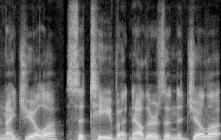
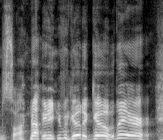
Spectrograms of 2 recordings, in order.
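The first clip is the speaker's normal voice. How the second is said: laughing through the words, higher and louder; 9 semitones higher, 5 dB louder than usual. Real, not acted. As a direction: chuckle as you dodge the hard part. Laughing off hard names.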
